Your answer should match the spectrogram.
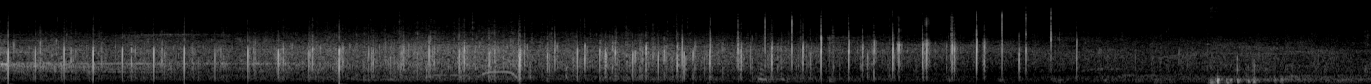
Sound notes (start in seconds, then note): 0.0 applause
